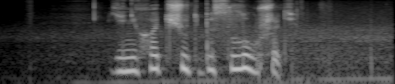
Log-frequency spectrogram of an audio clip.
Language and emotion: Russian, angry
